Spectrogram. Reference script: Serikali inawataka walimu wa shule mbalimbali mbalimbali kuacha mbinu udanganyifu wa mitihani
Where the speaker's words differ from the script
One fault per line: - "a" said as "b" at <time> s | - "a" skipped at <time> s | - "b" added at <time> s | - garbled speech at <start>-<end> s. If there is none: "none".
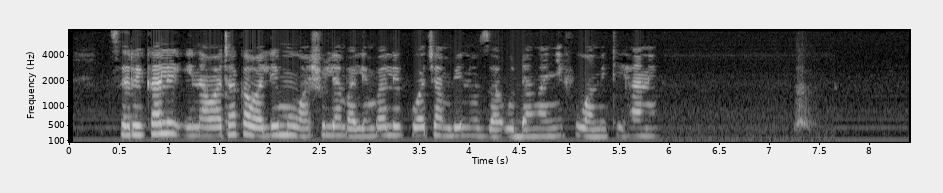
- "mbalimbali" skipped at 3.3 s
- "za" added at 4.1 s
